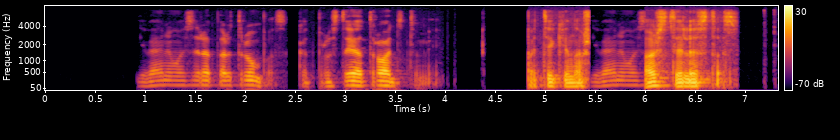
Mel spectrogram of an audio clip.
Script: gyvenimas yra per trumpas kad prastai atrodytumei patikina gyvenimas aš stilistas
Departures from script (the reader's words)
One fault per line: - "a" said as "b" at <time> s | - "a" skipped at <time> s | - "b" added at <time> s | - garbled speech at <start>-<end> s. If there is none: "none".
none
